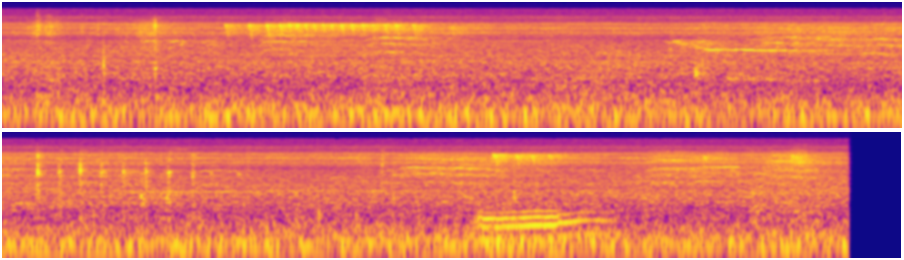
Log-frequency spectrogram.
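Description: Outdoor forest ambience: a steady low rumble under a faint high hiss, with bird chirps and a short falling whistle about halfway through, and a brief low call near the end.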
